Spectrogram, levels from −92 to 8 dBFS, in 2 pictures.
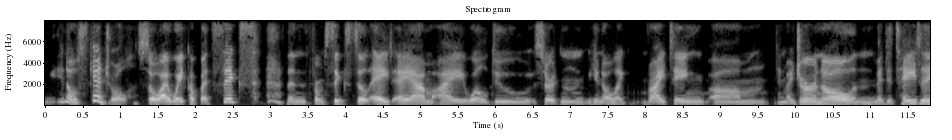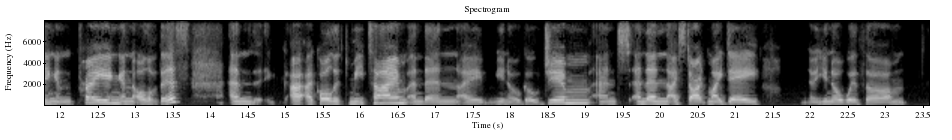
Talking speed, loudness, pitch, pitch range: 155 wpm, -22 LUFS, 195 Hz, 185-230 Hz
